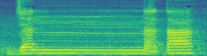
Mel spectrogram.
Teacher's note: نون مشدد ہے، غنے کے ساتھ پڑھیں گے، ہا کو چھوڑ دیں گے، تا کو پڑھیں گے۔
